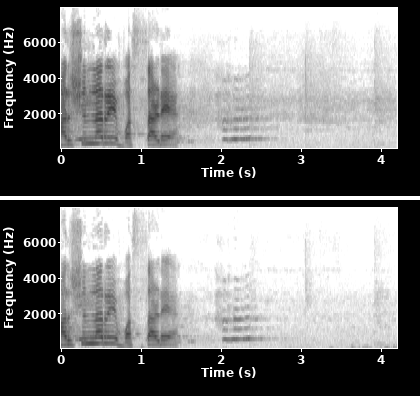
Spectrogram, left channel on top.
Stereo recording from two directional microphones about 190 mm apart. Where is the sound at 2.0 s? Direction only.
50° right (ahead or behind).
